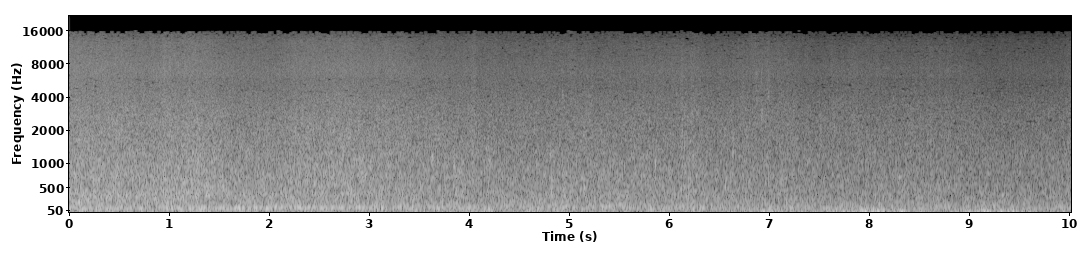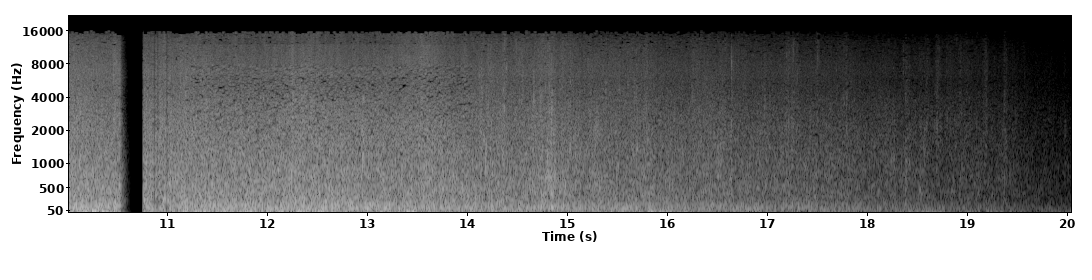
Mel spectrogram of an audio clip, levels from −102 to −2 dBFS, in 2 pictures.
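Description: A call audio freeze at 10.52 to 10.78 s interrupts this recording of everyday sounds. For about a quarter of a second the last sound is stretched into a fading fill, about 140 ms of it near-silent, and then the audio resumes exactly where it stopped. That pattern of inserted time, around 234 ms of added delay with nothing lost, is what delayed packets leaving the jitter buffer empty would likely produce. Short concealed packet loss follows at 10.86 to 10.89 s, 10.89 to 10.92 s and 10.98 to 11.01 s. Each is a brief smear or wobble where roughly 20 ms of audio failed to reach the decoder, and the receiver papered over the hole by extending the preceding sound for about 9 to 17 ms before blending back into the real signal. A call bitrate drop then runs from 11.24 to 14.11 s. The sound turns coarse and muffled, with the top end dulled, which fits the encoder being pushed from around 96 kbps down to about 18 kbps after the bandwidth estimate collapsed, and it sits at that floor for about 2.8 s before clarity returns. 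Overlapping its end, a jitter buffer speed-up from 13.93 to 16.05 s makes the sounds run about 9 percent fast at unchanged pitch. The receiver, holding more audio than it aims for, trims small pitch-period slices repeatedly, removing roughly a fifth of a second in total to bring latency back down.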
